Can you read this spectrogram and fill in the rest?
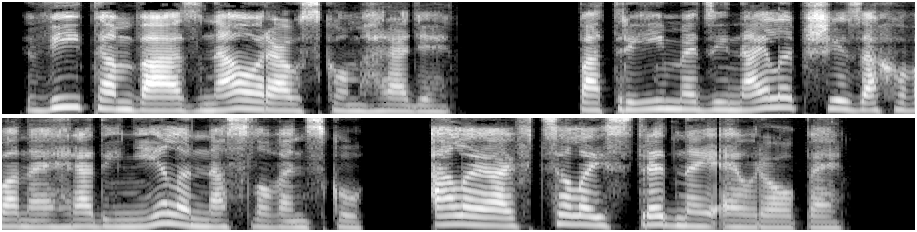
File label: slovak audio guides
